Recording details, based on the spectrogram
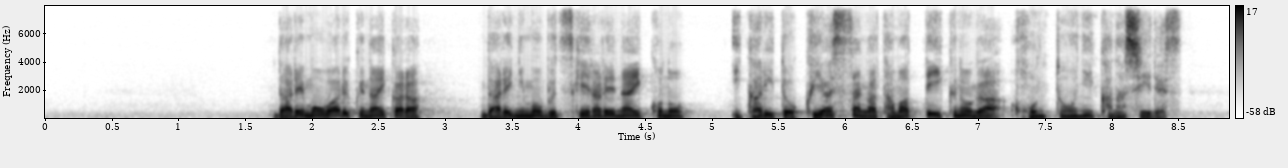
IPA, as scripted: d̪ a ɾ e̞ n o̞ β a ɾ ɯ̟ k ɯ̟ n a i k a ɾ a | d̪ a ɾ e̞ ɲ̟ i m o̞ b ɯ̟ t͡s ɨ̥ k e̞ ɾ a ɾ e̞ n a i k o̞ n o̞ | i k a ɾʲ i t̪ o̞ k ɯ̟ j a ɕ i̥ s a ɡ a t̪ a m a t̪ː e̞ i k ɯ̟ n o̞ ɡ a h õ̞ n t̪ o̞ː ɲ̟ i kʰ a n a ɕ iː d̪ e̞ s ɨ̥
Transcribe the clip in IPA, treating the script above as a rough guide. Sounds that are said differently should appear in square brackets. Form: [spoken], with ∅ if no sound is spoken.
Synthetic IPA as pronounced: d̪ a ɾ e̞ [m] o̞ β a ɾ ɯ̟ k ɯ̟ n a i k a ɾ a | d̪ a ɾ e̞ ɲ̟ i m o̞ b ɯ̟ t͡s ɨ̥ k e̞ ɾ a ɾ e̞ n a i k o̞ n o̞ | i k a ɾʲ i t̪ o̞ k ɯ̟ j a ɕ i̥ s a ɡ a t̪ a m a t̪ː e̞ i k ɯ̟ n o̞ ɡ a h õ̞ n t̪ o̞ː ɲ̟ i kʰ a n a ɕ iː d̪ e̞ s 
